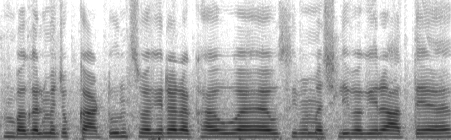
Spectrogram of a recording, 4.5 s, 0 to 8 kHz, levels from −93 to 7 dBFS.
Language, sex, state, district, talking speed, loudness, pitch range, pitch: Hindi, female, Jharkhand, Deoghar, 185 wpm, -16 LUFS, 195-205 Hz, 200 Hz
